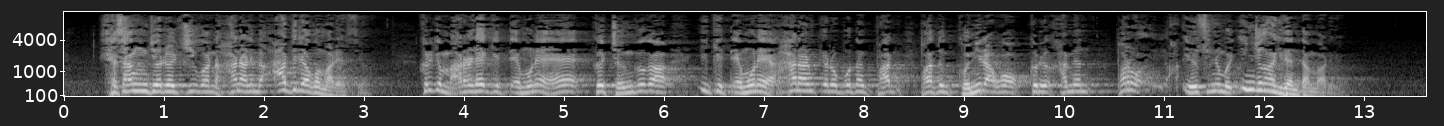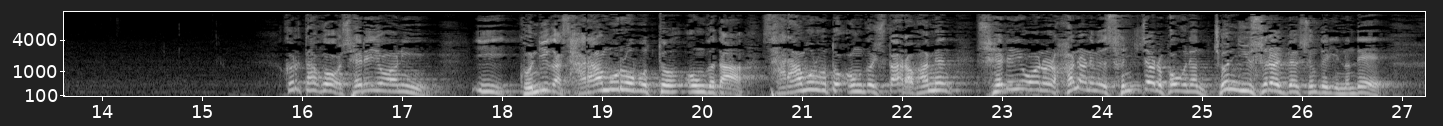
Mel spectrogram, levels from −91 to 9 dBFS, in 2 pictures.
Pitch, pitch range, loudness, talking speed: 210 Hz, 195-230 Hz, -16 LUFS, 295 characters per minute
